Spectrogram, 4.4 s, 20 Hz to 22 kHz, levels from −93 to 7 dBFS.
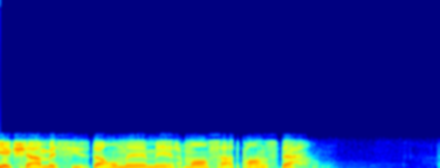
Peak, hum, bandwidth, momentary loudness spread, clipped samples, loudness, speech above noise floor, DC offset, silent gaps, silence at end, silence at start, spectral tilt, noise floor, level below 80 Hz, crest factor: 0 dBFS; none; 4.7 kHz; 7 LU; under 0.1%; -20 LUFS; 51 dB; under 0.1%; none; 1.25 s; 0 s; -2 dB/octave; -71 dBFS; -52 dBFS; 20 dB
